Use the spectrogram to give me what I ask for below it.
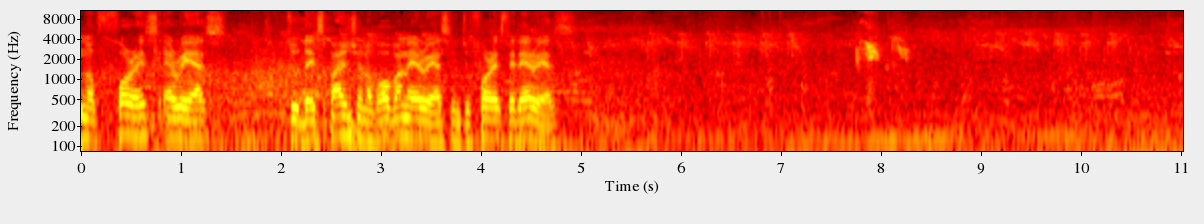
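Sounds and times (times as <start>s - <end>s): birds chirping: 0.0s - 11.0s
bird squawking call: 4.5s - 8.4s.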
